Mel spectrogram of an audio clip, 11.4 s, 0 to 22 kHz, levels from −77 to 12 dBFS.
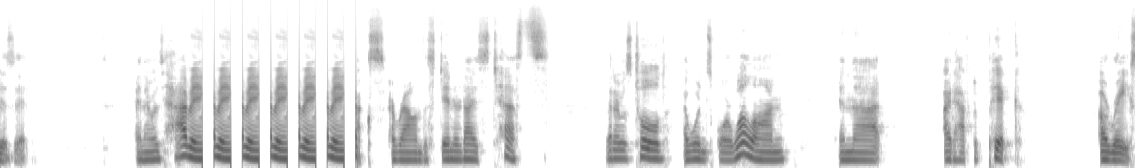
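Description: Speech clip with one fault, a stutter with silent gaps, from 2.02 to 3.57 s, right after "and I was" and before "around the standardized tests". A burst of about 163 ms repeats five times, each followed by roughly 120 ms of dead digital silence, giving an even cycle of about 283 ms. The likely cause is a stalled player or stream replaying its last buffered fragment on each retry, so the audio due in that span is lost.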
